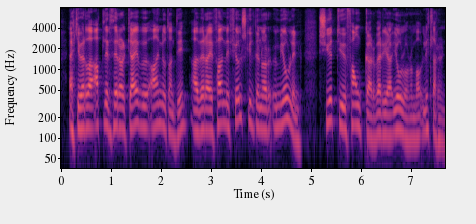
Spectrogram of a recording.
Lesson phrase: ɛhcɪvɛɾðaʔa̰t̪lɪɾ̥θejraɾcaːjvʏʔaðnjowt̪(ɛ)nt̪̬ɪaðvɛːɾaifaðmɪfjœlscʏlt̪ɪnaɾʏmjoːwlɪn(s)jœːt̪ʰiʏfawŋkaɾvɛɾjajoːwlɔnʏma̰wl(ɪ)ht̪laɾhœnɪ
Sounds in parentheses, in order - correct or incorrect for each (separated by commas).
incorrect, correct, correct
